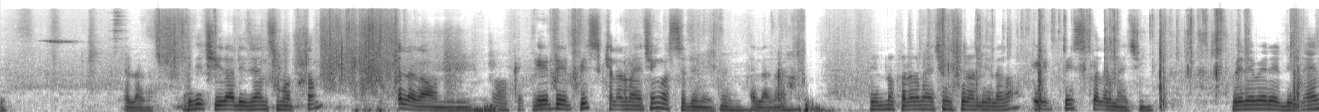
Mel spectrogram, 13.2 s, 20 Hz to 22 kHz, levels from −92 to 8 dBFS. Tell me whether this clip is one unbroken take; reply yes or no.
no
